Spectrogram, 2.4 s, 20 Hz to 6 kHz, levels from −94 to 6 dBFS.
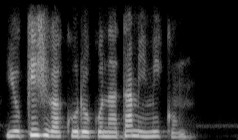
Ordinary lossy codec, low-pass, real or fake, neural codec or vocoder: Opus, 32 kbps; 5.4 kHz; fake; codec, 24 kHz, 1.2 kbps, DualCodec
